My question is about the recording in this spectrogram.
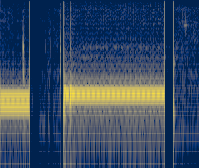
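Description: A telephone line tone hums while a call is being transferred. A steady tone cuts off, a short pause follows with faint clicks, then a longer steady tone of about two seconds ends with a brief click.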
